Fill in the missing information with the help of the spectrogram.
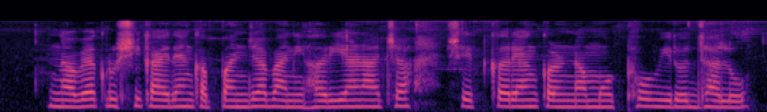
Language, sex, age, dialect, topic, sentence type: Marathi, female, 18-24, Southern Konkan, agriculture, statement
